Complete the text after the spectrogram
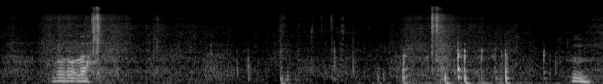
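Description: Leaves and branches rustle as a person pushes through dense bushes.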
